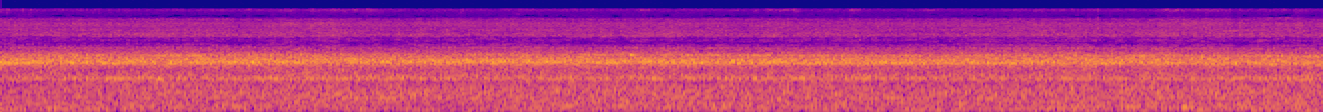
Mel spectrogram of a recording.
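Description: KAI passenger train coaches rolling past close by: a loud, steady noise of wheels on rail, even throughout with no distinct rail-joint clicks.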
